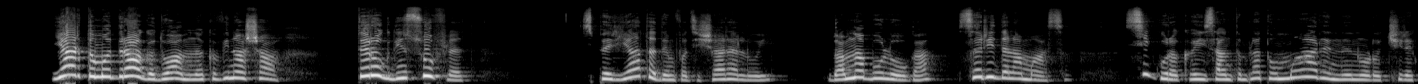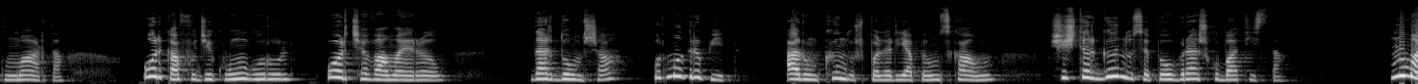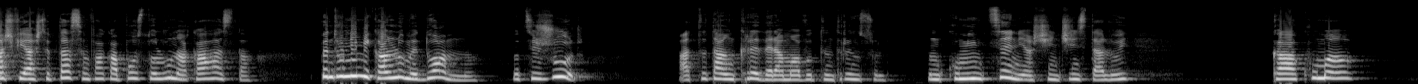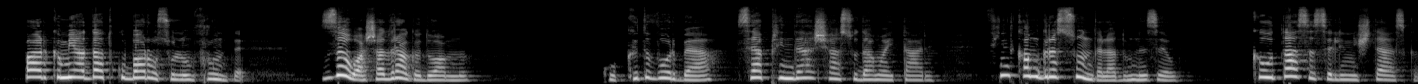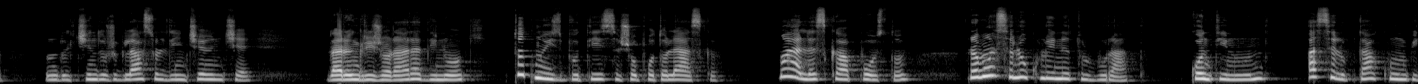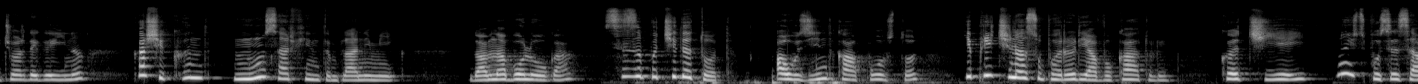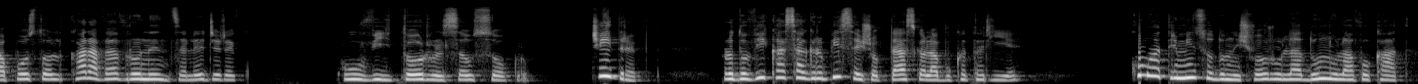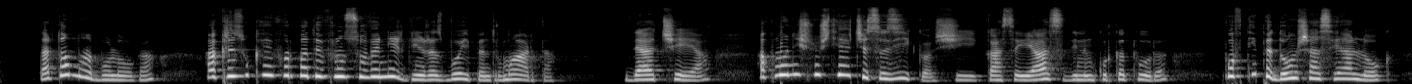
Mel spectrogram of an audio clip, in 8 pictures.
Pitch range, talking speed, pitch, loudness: 215-285 Hz, 125 wpm, 235 Hz, -18 LUFS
